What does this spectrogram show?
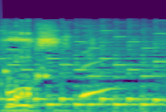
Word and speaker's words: folks: Isn't it fun, folks? Yes, I pronounced the L. I know it's usually silent.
